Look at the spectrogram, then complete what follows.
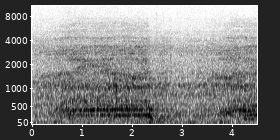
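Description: Fadal VMC 15XT vertical machining center's Z-axis servo drive and ball screw whining as the spindle head is jogged: a steady whine that falls in pitch and stops about two and a half seconds in as the move ends, then starts again and rises near the end as the next move begins.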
